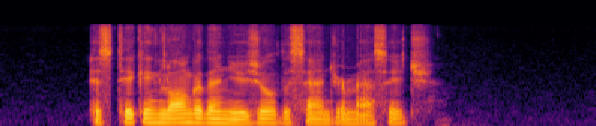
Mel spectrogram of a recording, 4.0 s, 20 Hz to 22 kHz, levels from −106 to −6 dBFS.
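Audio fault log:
Throughout: 4-bit ADPCM compression. Each sample is coded as a small 4-bit step from a predicted value, and the step size adapts as the speech moves. The coding error is a broadband hiss that rises and falls with the speech level, so loud syllables carry a gritty edge. Sharp onsets distort where the step cannot grow quickly enough. Nothing is present above 10.6 kHz, which fits a rate near 89 kbps. The damage is plainly audible.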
